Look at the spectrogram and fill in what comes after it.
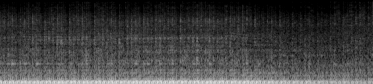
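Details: Chevy S10 idling at the tailpipe after fixing a vacuum leak: steady even pulse about four times a second, no misses, running smoother and cooler; idle mixture screws next to be adjusted.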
